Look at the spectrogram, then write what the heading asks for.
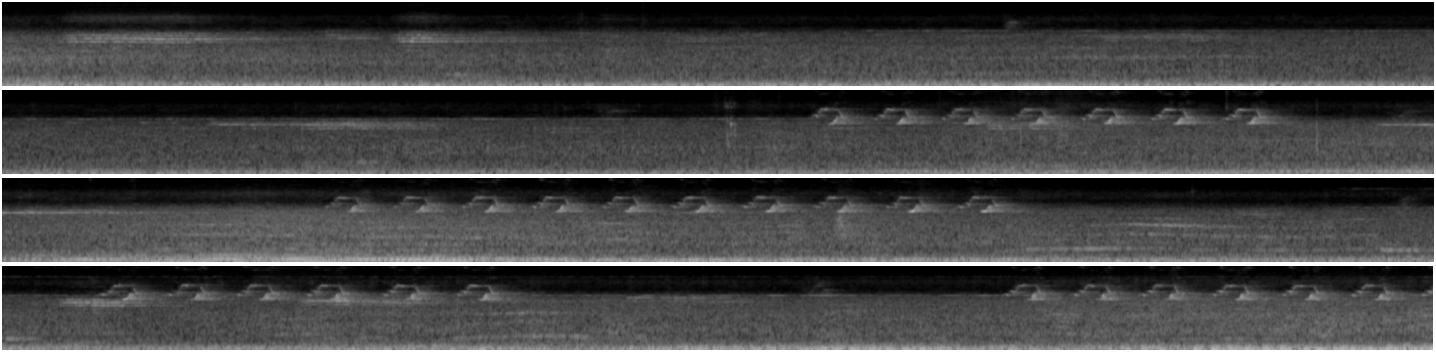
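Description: Birds chirping: a bird repeats quick high notes, about five a second, in four runs of two to three seconds each, with a few scattered chirps near the start. A steady low rumble lies underneath.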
